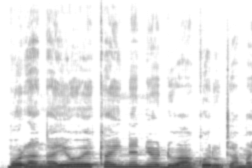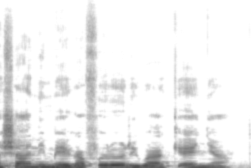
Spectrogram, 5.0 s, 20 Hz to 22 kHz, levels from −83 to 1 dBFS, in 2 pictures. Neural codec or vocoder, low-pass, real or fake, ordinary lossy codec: none; none; real; none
